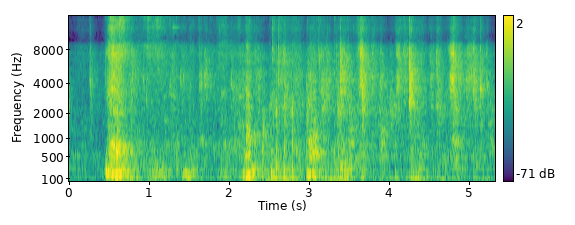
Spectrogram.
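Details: Female Labrador Retrievers at play together; after a brief quiet start, a loud sharp yelp is followed by a string of shorter barks and whines, mixed with thuds and rustling movement.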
